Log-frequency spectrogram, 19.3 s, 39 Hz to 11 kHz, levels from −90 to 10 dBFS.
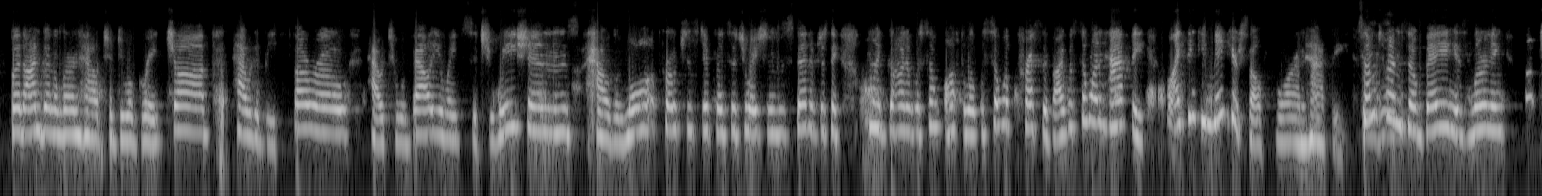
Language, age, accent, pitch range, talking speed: English, 50-69, American, 200-260 Hz, 175 wpm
